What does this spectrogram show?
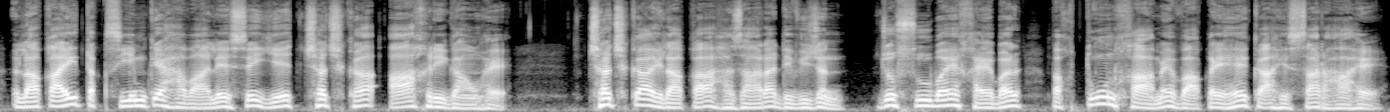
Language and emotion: Urdu, neutral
